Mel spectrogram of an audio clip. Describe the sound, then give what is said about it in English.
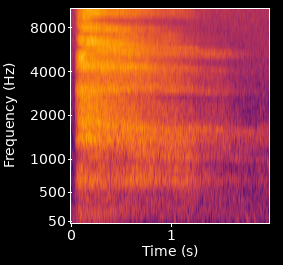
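One powerful exhale through the mouth after a deep inhale through the nose, done as a breathing exercise. It is a single breathy rush with a sudden strong onset that fades gradually over about two seconds, with no speech. “Breathe in through the nose, feeling your chest and stomach expand, and then exhale powerfully through your mouth. It should sound like this.”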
